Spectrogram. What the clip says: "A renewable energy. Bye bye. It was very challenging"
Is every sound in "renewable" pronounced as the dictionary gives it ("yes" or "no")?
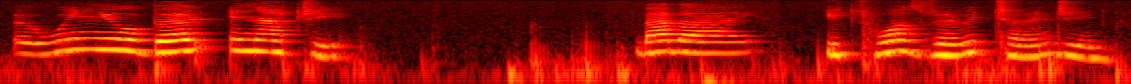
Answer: no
